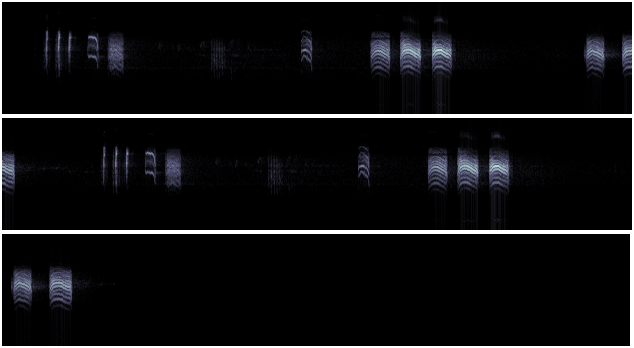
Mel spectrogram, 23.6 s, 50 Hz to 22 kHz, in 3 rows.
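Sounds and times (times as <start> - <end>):
Siberian tit calls: 0.4 - 4.0, 4.6 - 5.8, 7.3 - 12.6, 13.2 - 14.3, 15.8 - 17.1.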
